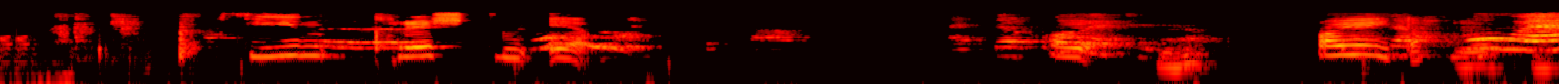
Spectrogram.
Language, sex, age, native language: Icelandic, male, 6, Icelandic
